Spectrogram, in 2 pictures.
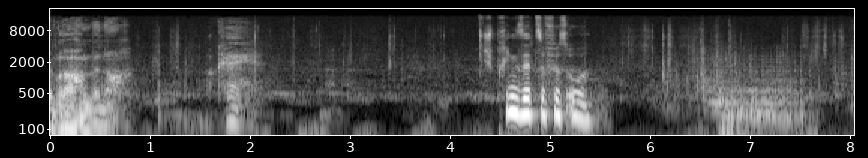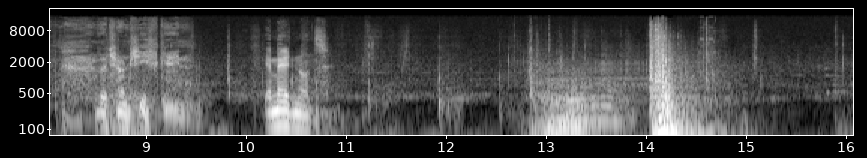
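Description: A middle-aged man speaks in a low, calm voice close by.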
